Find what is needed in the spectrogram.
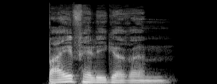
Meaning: strong dative masculine/neuter singular comparative degree of beifällig
- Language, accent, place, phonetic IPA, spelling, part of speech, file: German, Germany, Berlin, [ˈbaɪ̯ˌfɛlɪɡəʁəm], beifälligerem, adjective, De-beifälligerem.ogg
